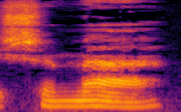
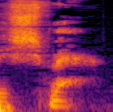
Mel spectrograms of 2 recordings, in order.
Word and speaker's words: shema: Now, in the old days, they used to say shema, shema, and today they say shma. Alright, the typical Jewish way of saying it is shma, instead of shema.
